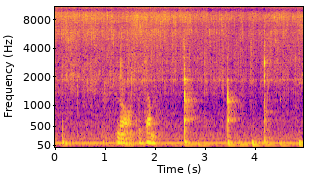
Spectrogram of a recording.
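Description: Bacon frying in a pan, a steady close sizzle with occasional stirring scrapes and small pops, while someone speaks briefly over it.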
